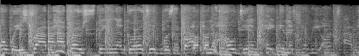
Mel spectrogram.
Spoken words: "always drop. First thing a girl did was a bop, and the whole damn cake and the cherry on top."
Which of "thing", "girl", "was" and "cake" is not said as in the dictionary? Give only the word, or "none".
none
